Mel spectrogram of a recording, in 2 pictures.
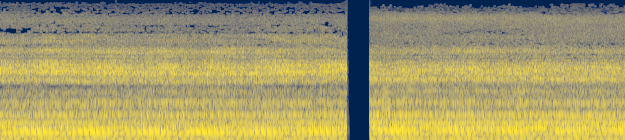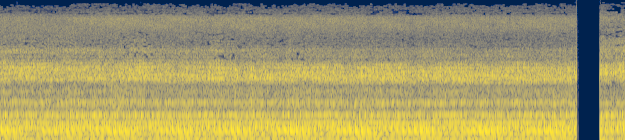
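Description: River passenger launch's engine running steadily, heard on board as a constant even hum. The sound drops out briefly twice, at about four seconds in and near the end.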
